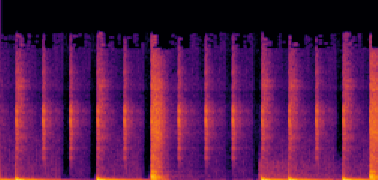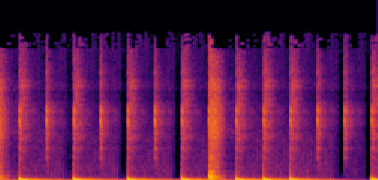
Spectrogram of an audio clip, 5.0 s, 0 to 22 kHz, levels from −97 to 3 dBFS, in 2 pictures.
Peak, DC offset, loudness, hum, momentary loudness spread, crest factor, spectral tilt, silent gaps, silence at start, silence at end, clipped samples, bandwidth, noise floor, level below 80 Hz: -6 dBFS; under 0.1%; -22 LUFS; none; 10 LU; 14 dB; -5.5 dB/octave; none; 0 s; 0 s; under 0.1%; 17.5 kHz; -38 dBFS; -22 dBFS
